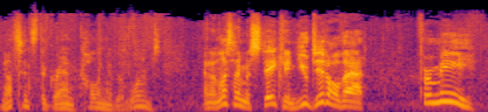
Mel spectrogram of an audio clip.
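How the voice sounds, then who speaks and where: An actor playing a fussy, squeamish, easily flustered weaponsmith in a video game, with a prissy, theatrical, stammering delivery. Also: male voice, fairly high pitch, big pitch swings, brisk, a little hiss or hum. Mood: awed. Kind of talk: video game cutscene acting.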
